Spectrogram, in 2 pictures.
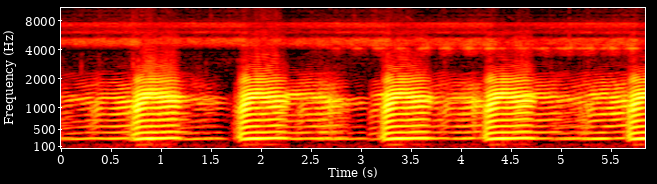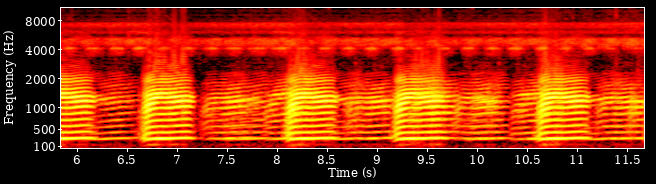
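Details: Banded bullfrogs and other frogs calling in the rain around a rice-field village: deep, nasal, moo-like harmonic calls, each under a second, come about once a second. Two or more callers overlap and alternate steadily.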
